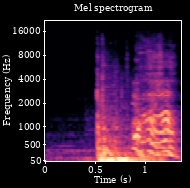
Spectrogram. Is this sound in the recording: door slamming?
yes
